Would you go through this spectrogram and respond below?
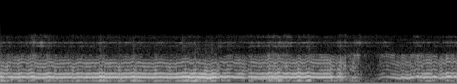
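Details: Summer recording of three bees trapped in a jar: dense overlapping buzzes with shifting pitch, dropping briefly quieter and lower near the end before the droning picks up again.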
